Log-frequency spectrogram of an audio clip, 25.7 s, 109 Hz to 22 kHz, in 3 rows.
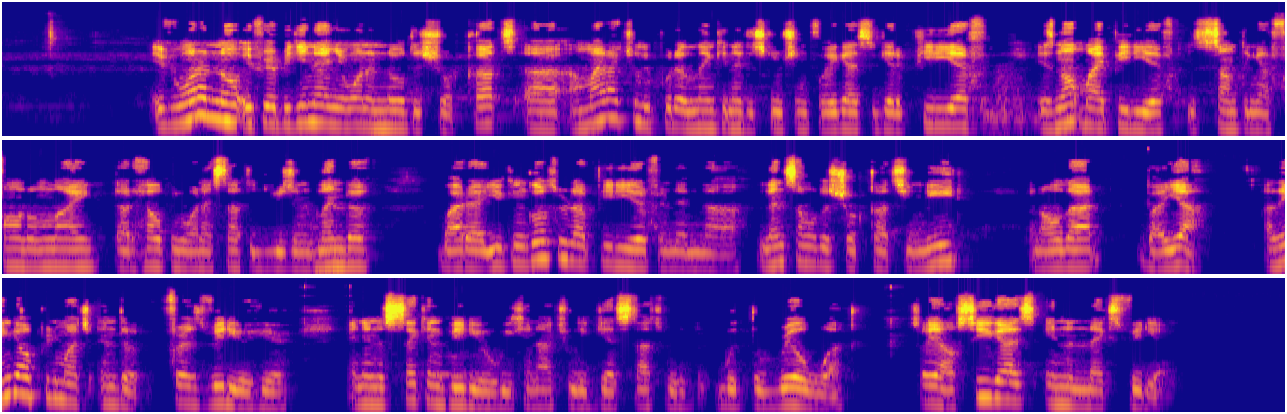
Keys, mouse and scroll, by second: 16.1 middle click, 16.9-23.6 middle drag, 18.9 scroll down 2, 20.0-20.5 scroll up 2, 20.5-21.5 scroll up 1, 21.5-22.9 scroll up 1, 23.8 middle click.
